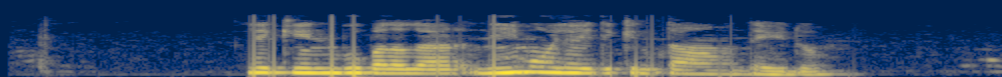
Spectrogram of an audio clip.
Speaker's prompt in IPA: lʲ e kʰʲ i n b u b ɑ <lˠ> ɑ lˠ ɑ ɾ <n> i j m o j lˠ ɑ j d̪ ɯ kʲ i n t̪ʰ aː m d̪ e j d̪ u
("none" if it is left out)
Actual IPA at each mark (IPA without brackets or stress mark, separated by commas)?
lˠ, n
